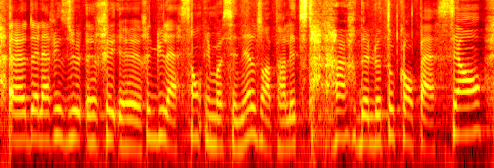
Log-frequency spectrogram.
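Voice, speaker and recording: Through noticeable background noise, a woman with a fairly high voice speaks at a moderate pace with ordinary pitch variation. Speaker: researcher. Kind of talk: conference talk. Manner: hesitant, many fillers.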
